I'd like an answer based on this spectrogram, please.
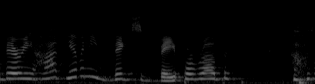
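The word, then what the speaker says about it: Vicks VapoRub: I moved here to realize the big Papa Roo it's actually pronounced vicks vapor rub do you have any idea how many CVS's I went to ask him for Vic Viper oh you will never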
